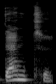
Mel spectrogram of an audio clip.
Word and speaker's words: dental: 자, 그 다음에 5번째, dental. 마찬가지로 A가 묵음이에요.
